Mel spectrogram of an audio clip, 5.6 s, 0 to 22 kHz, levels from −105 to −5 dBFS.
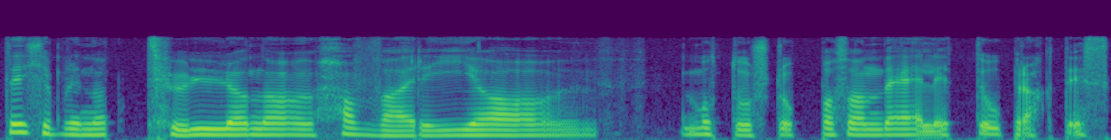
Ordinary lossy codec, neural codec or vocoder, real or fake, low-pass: MP3, 96 kbps; none; real; 7.2 kHz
